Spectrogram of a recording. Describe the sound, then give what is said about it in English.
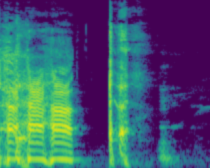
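A voiced, drawn-out vocal sound is followed by a sharp cough and a softer trailing rasp: a deliberate, staged cough made by a voice rather than a genuine one. “Listen for the fake cough coming up here in just a second.”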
